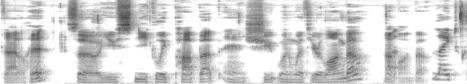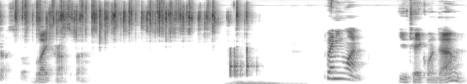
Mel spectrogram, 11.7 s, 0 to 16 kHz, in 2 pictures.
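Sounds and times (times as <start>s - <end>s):
speech: 0.0s - 7.1s, 9.9s - 11.6s
dice rattling and clattering onto a table: 5.7s - 9.1s.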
